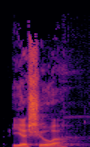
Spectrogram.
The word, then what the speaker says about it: Yeshua: Jewish people would pronounce it Yeshua. And in ancient Greek, they pronounced it Jesus. And we would say Jesus.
